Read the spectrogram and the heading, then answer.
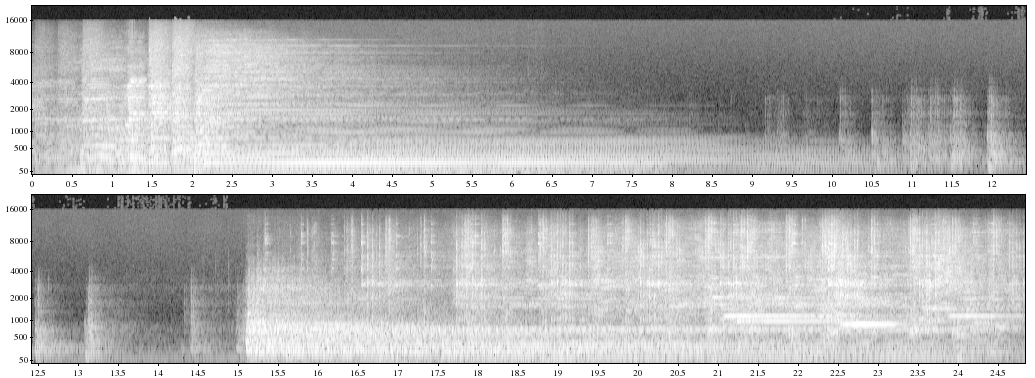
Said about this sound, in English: Regardless, we'll hear the stereo first and then again in mono, and also notice how the explosion afterwards has additional stereo echo added in said mix.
